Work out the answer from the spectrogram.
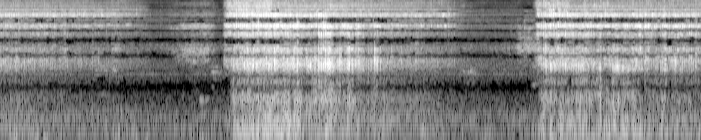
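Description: Two loud, rough, rattling breaths in a slow rhythm, with quieter exhalation between them, over steady background noise; snoring during sleep.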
